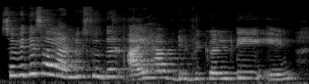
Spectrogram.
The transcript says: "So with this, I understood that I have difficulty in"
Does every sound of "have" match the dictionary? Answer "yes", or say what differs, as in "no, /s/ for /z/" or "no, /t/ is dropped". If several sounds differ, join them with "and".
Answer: yes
